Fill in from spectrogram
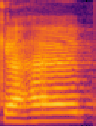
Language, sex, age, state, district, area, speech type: Hindi, male, 45-60, Madhya Pradesh, Betul, rural, spontaneous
